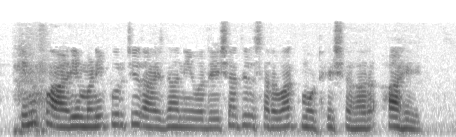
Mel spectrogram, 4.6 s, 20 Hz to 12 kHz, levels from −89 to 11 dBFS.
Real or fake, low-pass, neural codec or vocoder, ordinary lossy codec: real; 7.2 kHz; none; MP3, 96 kbps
